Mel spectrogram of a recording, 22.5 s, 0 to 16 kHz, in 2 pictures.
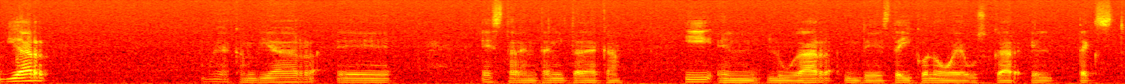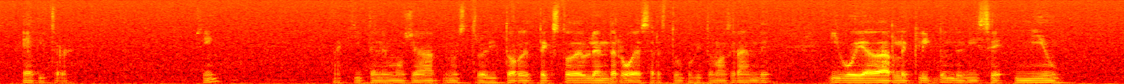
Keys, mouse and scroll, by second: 2.0 click, 3.6-6.3 drag, 8.2 click, 12.6 click, 16.4-19.0 drag, 22.0 click.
